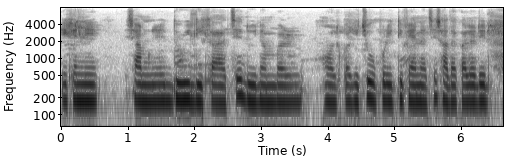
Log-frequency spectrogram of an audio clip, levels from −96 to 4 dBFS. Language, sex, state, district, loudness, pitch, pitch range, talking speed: Bengali, female, West Bengal, Cooch Behar, -14 LUFS, 170 Hz, 165-175 Hz, 145 wpm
